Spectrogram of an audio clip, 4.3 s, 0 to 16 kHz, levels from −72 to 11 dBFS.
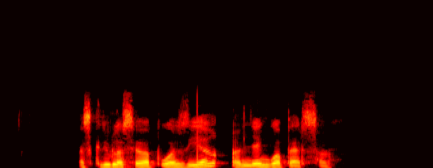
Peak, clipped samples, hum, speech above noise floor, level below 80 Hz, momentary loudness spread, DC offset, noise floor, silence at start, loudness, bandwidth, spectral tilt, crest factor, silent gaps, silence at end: -2 dBFS; under 0.1%; 50 Hz at -45 dBFS; over 73 dB; -62 dBFS; 11 LU; under 0.1%; under -90 dBFS; 0.8 s; -17 LUFS; 7.4 kHz; -6.5 dB/octave; 16 dB; none; 1.05 s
